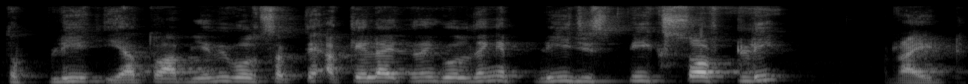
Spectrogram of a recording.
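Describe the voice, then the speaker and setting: Lively Indian male English teacher. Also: high voice. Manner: explains in Hindi, repeats English phrases very slowly and clearly. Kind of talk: spoken English lesson.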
